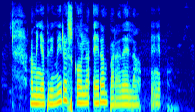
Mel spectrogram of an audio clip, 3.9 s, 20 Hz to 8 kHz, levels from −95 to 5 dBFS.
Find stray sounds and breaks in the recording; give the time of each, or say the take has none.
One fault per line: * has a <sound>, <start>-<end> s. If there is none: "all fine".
* has a laugh, 3.0-3.2 s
